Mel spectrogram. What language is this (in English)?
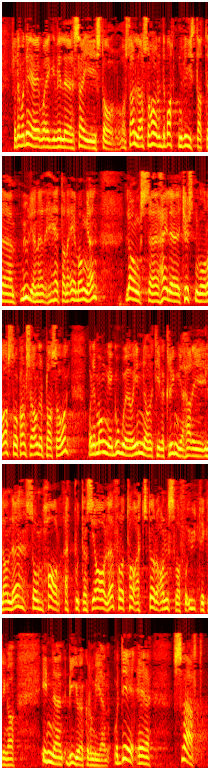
Norwegian Nynorsk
